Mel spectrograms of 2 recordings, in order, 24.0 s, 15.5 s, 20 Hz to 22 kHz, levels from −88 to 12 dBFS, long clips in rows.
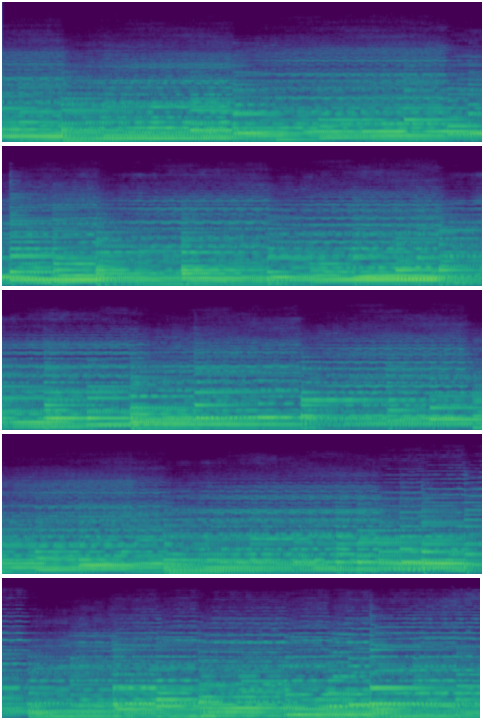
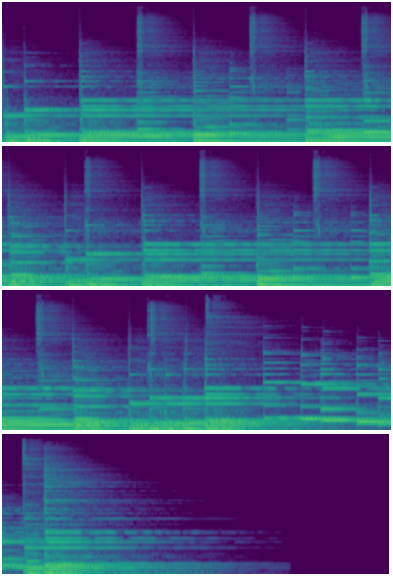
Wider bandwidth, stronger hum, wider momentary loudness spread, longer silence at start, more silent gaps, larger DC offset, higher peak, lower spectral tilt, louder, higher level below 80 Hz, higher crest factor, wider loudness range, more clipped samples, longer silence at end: second, 10 kHz vs 15.5 kHz; neither; about the same, 6 LU vs 7 LU; about the same, 0 s vs 0 s; neither; second, under 0.1% vs 0.5%; about the same, -2 dBFS vs -4 dBFS; about the same, -8 dB/octave vs -7.5 dB/octave; first, -17 LUFS vs -20 LUFS; second, -38 dBFS vs -24 dBFS; about the same, 16 dB vs 16 dB; about the same, 3 LU vs 4 LU; neither; second, 0 s vs 2.05 s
